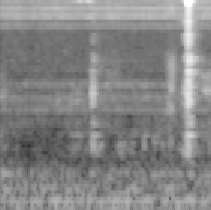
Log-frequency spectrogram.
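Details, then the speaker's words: Hunter ceiling fan squeaking for about three years: low hum with sharp light ticks about once a revolution as a fan blade touches a loose wire at the top each time it comes around; owner plans to pull the wire out. "one of them fins touches her every time it comes around so hopefully if I can if I could get that thing all the way out of this"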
